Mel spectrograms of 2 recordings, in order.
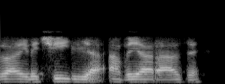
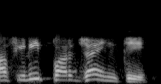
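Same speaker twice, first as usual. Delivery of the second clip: crowd's cry; 6 semitones higher than usual. A narrator's reading. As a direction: call it out like a crowd, restrained. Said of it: "Tutti gridavano".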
